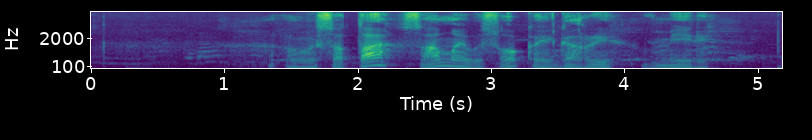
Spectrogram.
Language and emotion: Russian, neutral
